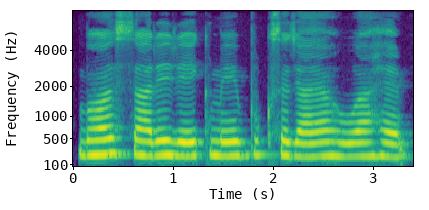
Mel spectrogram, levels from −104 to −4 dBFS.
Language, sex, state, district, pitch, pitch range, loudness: Hindi, female, Jharkhand, Deoghar, 220 Hz, 215-235 Hz, -14 LUFS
